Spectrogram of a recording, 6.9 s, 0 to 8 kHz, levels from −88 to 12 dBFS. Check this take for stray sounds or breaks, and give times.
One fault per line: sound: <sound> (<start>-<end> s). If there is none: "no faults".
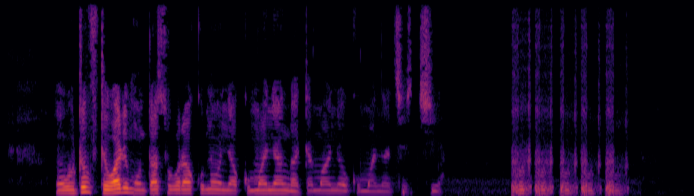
sound: laugh (5.1-6.3 s)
